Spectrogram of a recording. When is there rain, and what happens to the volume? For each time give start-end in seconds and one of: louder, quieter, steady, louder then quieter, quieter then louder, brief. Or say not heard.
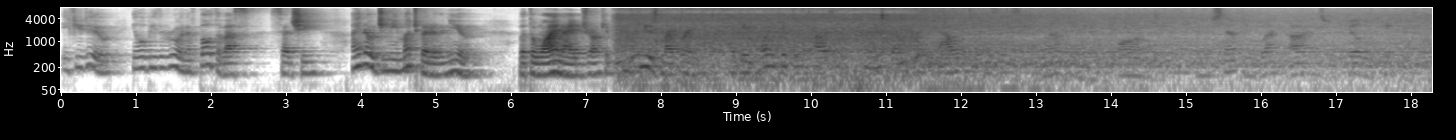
7.3-18.2 quieter.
